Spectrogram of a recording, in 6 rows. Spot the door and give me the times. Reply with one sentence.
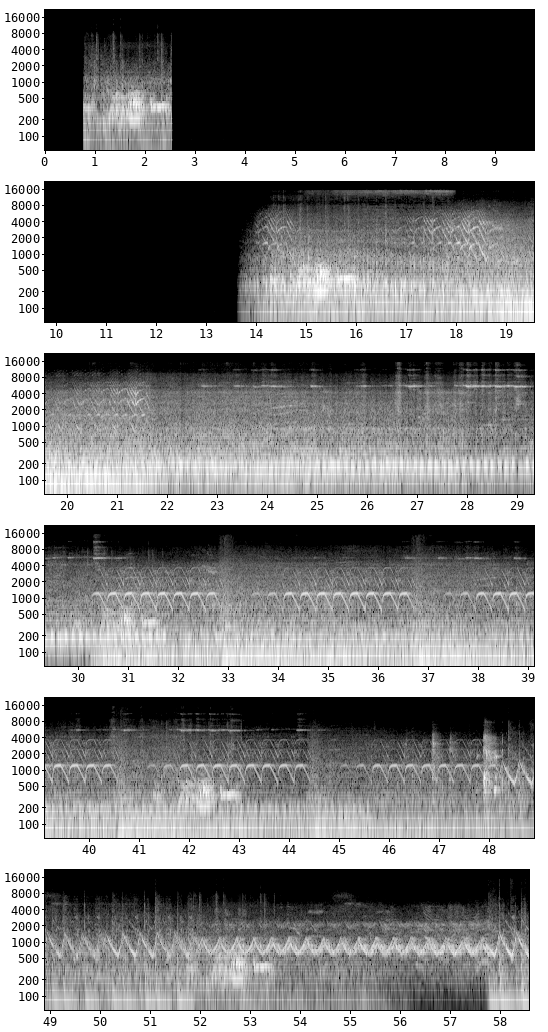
The door can't be heard in this clip.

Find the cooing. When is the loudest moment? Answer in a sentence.
The volume of the cooing peaks at 15 seconds.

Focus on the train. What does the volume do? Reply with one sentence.
The volume of the train goes down.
